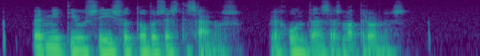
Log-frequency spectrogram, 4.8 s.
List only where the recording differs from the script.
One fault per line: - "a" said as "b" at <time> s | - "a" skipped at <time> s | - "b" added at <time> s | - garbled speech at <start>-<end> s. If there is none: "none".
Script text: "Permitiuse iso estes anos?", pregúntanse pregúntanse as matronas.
- "todos" added at 1.4 s
- "pregúntanse" skipped at 3.3 s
